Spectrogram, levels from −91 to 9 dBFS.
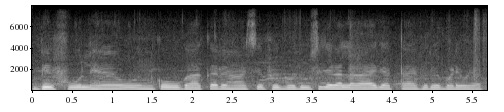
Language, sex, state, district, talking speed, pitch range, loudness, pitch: Hindi, male, Uttar Pradesh, Lucknow, 220 wpm, 160-165 Hz, -17 LUFS, 165 Hz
